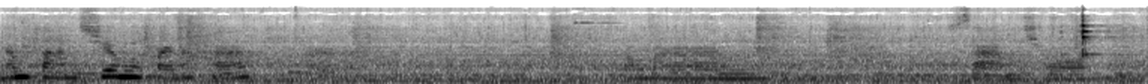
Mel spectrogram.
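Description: Liquid pours from a jar into a pan of sauce.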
